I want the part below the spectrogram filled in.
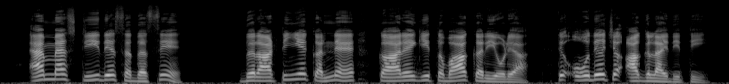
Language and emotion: Dogri, neutral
